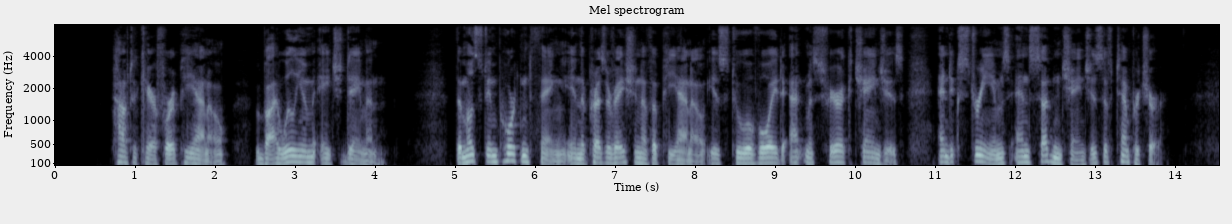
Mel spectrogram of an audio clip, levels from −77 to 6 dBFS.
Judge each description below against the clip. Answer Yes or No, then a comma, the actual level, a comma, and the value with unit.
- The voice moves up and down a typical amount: Yes, average, 4.0 semitones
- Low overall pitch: Yes, low, 105 Hz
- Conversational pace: No, slow, 130 wpm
